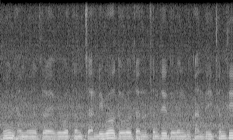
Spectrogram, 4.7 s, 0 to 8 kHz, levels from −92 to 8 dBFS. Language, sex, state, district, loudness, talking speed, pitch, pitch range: Odia, male, Odisha, Khordha, -15 LUFS, 105 wpm, 110 Hz, 110-125 Hz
